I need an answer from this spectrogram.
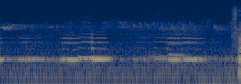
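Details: In spring, from a small forest lake in a nature reserve south of Moscow near the Oka, a chorus of male European fire-bellied toads, using their inflated bodies as resonators, gives soft, hollow, mellow hoots blending into a swelling hum, with a click at the end.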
